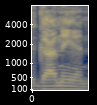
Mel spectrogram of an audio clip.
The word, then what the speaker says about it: Ghanaian: Did I say that right? Ghanaian? Yeah, Ghanaian. Yeah. Ghanaian. Said it right.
